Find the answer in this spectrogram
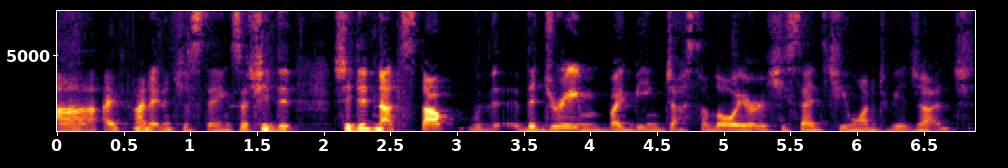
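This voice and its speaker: A woman with a Philippine accent speaks at a moderate pace with hardly any pauses, her bright, sharp voice very deep and low in pitch and showing big swings in loudness. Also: ordinary pitch variation. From Philippines, Bisaya-speaking region. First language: Bisaya. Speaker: podcast host. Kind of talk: interview.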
